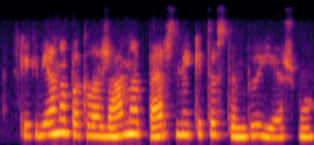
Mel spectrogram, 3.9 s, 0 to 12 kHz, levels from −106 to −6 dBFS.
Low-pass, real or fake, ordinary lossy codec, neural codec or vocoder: 7.2 kHz; real; Opus, 32 kbps; none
